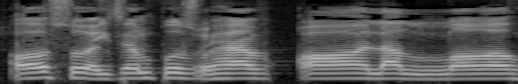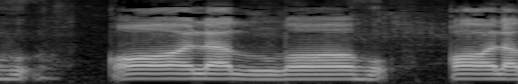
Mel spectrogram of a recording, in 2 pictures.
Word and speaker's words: Allahu: For instance, Allahu Nuru Samawati wal Arb. Allahu Nuru Samawati wal Arb. So you say Allahu, Allah, Allah. That is pronouncing the lamun with what? With the mufakham.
